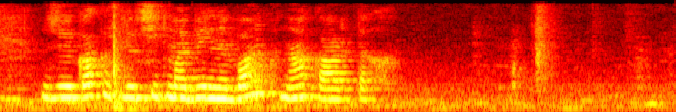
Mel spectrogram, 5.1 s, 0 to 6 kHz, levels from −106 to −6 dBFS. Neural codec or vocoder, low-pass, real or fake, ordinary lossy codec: none; 5.4 kHz; real; AAC, 48 kbps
